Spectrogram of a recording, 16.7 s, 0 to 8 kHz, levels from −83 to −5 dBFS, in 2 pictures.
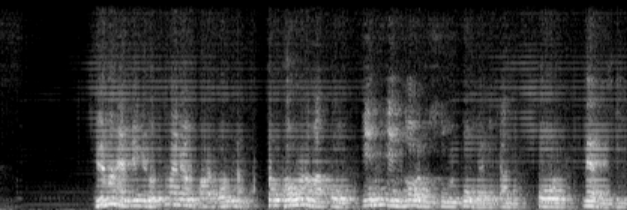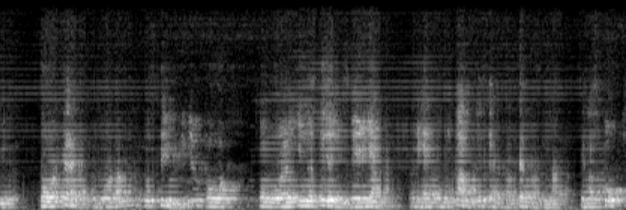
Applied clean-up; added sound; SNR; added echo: neural separator model SepFormer DNS4.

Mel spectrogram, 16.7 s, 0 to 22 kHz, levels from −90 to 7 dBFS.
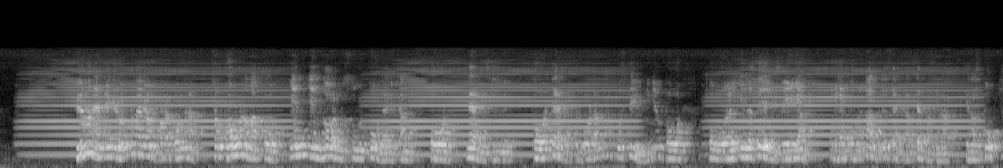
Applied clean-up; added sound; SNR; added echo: none; Bowed string instrument; 8 dB; reverberation time 0.7 s.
